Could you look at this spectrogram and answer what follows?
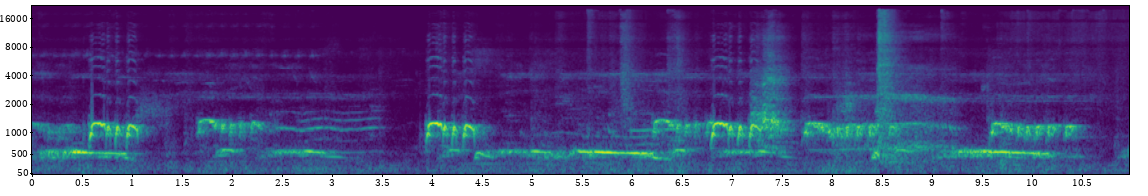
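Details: Lively local zebra dove sings a lure song, rapid strings of short, bubbling coo notes in repeated phrases with brief gaps between bursts, clear and dominant throughout.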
